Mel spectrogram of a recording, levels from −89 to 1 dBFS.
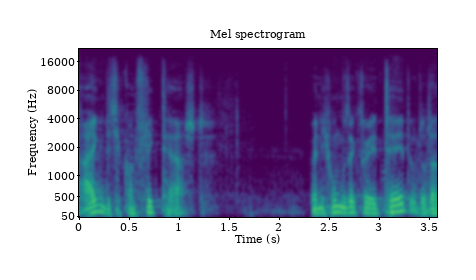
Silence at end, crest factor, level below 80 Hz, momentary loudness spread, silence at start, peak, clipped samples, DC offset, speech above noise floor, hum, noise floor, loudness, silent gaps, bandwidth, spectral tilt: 0 s; 18 dB; -66 dBFS; 10 LU; 0 s; -12 dBFS; under 0.1%; under 0.1%; 33 dB; none; -61 dBFS; -29 LUFS; none; 18 kHz; -6.5 dB/octave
